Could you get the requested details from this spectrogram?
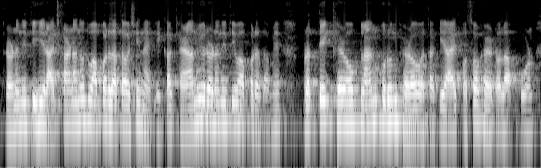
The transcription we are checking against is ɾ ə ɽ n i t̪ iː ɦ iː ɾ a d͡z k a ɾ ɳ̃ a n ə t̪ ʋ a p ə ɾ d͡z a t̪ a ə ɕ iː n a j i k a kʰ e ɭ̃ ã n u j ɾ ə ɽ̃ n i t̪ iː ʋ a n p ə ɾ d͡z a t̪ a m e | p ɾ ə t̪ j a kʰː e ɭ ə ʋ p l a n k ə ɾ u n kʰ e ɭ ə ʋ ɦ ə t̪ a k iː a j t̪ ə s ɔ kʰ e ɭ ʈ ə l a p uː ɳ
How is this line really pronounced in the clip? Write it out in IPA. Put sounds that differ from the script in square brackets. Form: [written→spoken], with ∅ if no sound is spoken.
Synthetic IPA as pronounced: ɾ ə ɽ n i t̪ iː ɦ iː ɾ a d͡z k a ɾ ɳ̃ a n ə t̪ ʋ a p ə ɾ d͡z a t̪ a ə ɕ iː n a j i k a kʰ e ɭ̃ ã n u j ɾ ə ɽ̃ n i t̪ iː ʋ a [n→∅] p ə ɾ d͡z a t̪ a m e | p ɾ ə t̪ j [a→e] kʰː e ɭ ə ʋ p l a n k ə ɾ [u→uː] n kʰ e ɭ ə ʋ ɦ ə t̪ a k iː a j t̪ ə s ɔ kʰ e ɭ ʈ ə l a p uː ɳ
